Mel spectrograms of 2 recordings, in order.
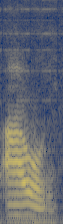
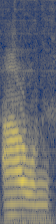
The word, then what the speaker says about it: Aum: And as we do this, let's use the universal mantra of Aum. And Aum has actually 3 syllables, which means creation, maintaining that which is positive, and destruction of that which doesn't serve us, the imperfections.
